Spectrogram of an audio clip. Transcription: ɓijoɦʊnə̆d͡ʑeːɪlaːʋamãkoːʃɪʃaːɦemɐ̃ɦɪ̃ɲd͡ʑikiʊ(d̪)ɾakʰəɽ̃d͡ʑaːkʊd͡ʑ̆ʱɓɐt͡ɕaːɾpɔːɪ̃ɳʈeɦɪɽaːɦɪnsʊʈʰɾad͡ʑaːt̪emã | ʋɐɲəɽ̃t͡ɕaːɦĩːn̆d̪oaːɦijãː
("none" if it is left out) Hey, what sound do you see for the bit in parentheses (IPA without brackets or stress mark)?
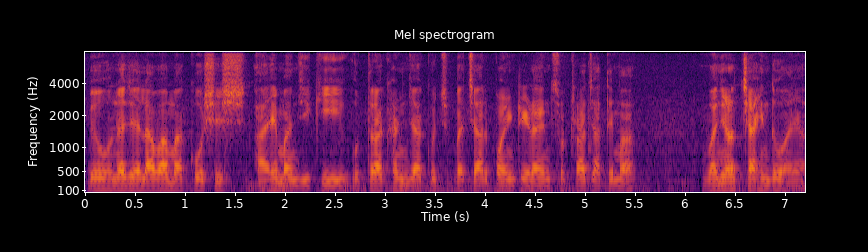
t̪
